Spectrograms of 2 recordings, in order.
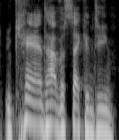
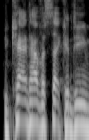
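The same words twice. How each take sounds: First: "can't" leaned on, whole line slow and deliberate; emphatic repeat. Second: Said in the usual way. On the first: Real, not acted. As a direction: spell it out slowly, hitting "can't". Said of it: "repeated slower for emphasis". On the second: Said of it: "repeats it slower for emphasis".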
